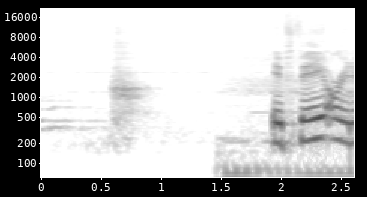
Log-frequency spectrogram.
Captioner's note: exhaling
